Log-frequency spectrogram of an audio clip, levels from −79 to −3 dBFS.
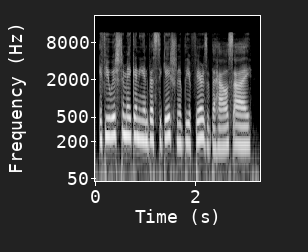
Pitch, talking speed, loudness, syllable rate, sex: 205 Hz, 255 wpm, -15 LUFS, 7.1 syllables/s, female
